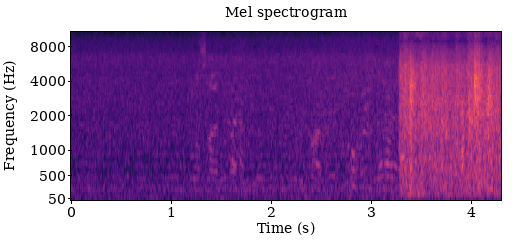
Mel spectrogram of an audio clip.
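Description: A waterfall roars nearby.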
